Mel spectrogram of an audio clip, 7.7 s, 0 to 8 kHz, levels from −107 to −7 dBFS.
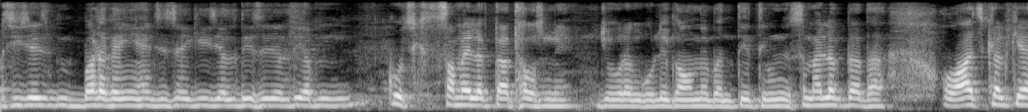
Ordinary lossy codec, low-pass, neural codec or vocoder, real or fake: none; 7.2 kHz; none; real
